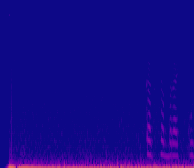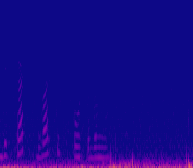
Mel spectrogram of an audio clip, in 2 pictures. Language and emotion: Russian, neutral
